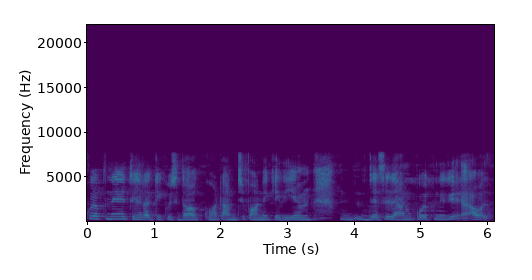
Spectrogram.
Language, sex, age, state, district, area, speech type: Urdu, female, 30-45, Bihar, Darbhanga, rural, spontaneous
